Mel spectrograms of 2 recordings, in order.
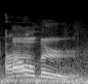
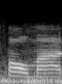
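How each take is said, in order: First: The name ends with an 'er' sound. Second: The name ends with an 'ar' sound. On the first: The speaker calls it right. "É Palmer" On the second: The speaker calls it wrong. "Você falou Palmar aí"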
